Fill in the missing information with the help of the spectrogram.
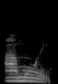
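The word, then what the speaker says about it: amore: বাংলা উচ্চারণে কি হয়? আমরে।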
